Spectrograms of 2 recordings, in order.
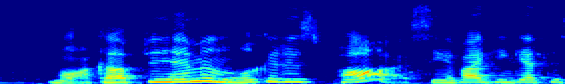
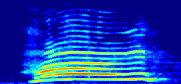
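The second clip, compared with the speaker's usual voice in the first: cheery shout; 12 dB louder than usual. Acted. Character greets the wolf loudly.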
